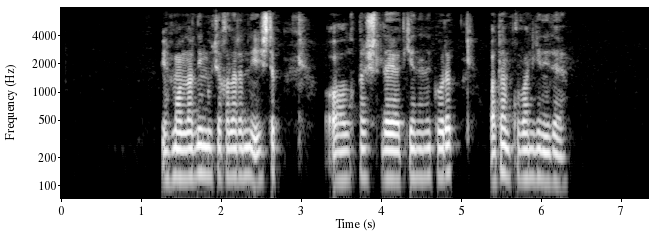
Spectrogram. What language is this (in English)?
Uzbek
